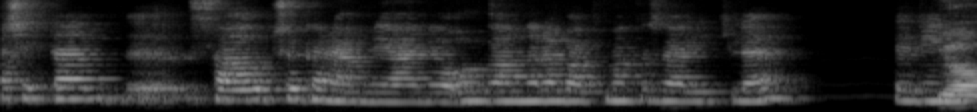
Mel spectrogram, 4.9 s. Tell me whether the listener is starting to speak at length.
Yes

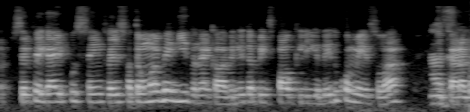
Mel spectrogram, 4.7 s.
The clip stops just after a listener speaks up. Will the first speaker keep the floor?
Yes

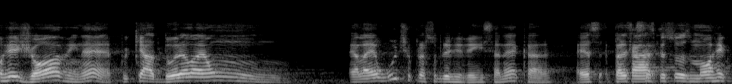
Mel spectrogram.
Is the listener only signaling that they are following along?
Yes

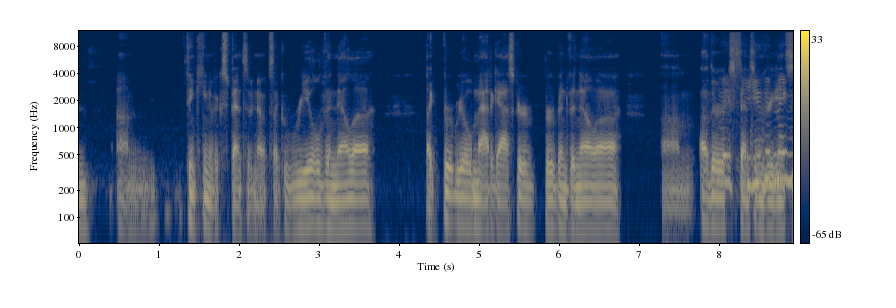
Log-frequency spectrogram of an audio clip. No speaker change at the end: No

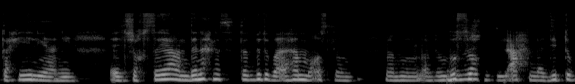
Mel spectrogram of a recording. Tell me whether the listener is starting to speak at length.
No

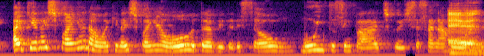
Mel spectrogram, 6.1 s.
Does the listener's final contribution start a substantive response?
Yes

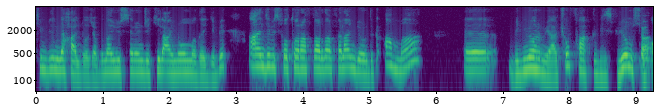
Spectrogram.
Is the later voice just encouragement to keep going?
Yes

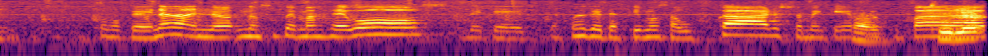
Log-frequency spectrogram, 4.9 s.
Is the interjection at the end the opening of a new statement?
Yes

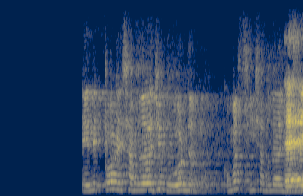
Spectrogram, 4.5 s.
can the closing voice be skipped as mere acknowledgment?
No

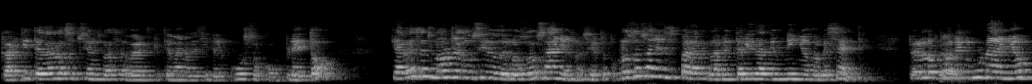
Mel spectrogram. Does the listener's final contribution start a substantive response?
No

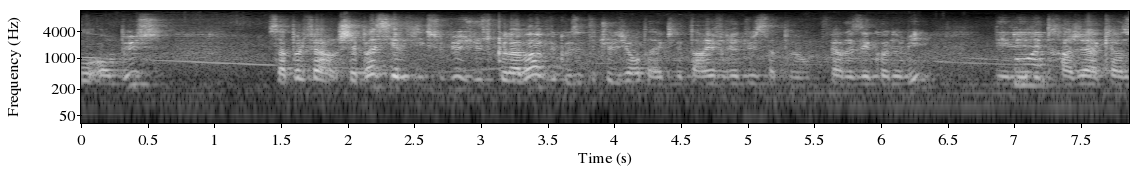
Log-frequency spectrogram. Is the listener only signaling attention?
Yes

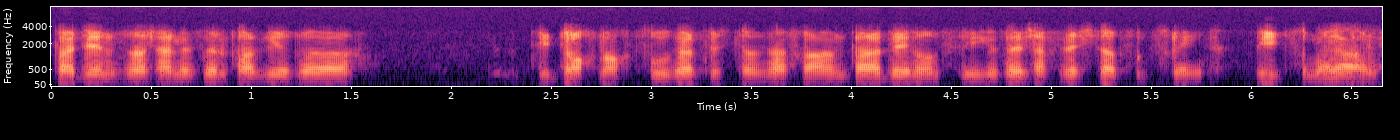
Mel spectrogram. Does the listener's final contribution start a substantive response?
Yes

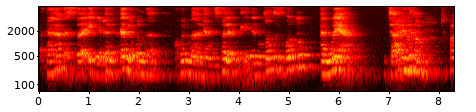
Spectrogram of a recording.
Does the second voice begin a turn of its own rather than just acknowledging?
Yes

